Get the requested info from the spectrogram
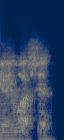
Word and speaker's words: ayahuasca: We actually became good friends, you know, and he'd done the ayahuasca, that's the way to pronounce it, several times in Amsterdam, you know.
